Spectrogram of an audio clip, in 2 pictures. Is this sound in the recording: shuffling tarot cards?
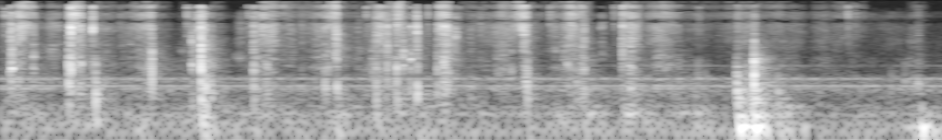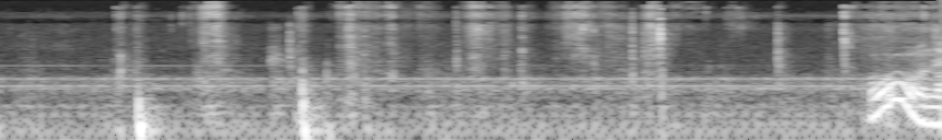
yes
